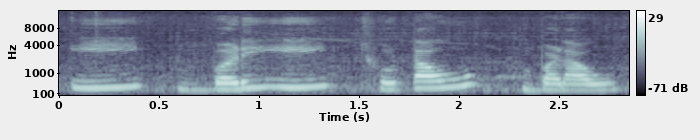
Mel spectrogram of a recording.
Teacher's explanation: तो मुख की आकृति के आधार पे स्वरों के भेद हमारे 4 प्रकार के होते हैं, जो मैंने यहाँ पर डिफाइन किया हुआ है, जिसमें हम पहला देखेंगे संवृत। वे स्वर जिनके उच्चारण में मुंह बहुत कम खुलता है, वो हमारे संवृत स्वर कहलाते हैं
